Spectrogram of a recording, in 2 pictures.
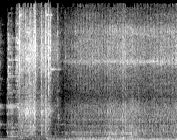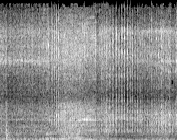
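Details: Honda Beat FI scooter with CVT cover opened, very dirty inside: engine running with irregular metallic rattle about three or four per second; CVT rattle, cause suspected, not confirmed.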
